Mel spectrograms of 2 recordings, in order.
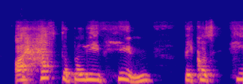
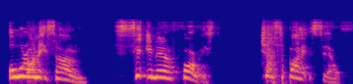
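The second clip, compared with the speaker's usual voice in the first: awed wonder; 9 semitones higher than usual. Real, not acted. Describing the lone turkey to viewers, high and awed. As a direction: pitch jumping high with awe.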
